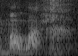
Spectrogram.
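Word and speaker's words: מלאך: É Malak, mas a pronúncia é gutural, né? Malach.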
